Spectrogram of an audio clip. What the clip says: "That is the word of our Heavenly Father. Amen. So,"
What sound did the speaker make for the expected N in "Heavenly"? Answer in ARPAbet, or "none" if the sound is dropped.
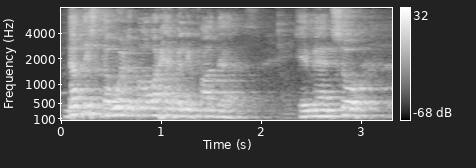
none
